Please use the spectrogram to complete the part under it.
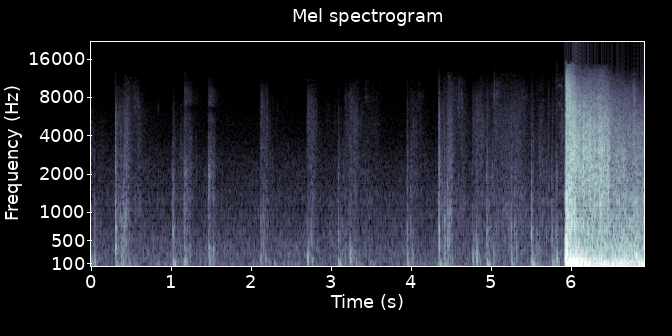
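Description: Footsteps patter softly on the ground.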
